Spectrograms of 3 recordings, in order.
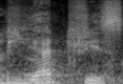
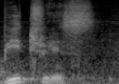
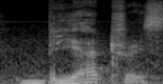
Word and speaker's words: Beatrice: Beatrice, not Beatrice. Beatrice. That's how she pronounced.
